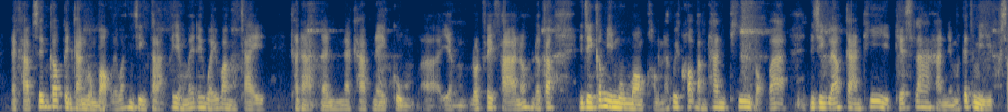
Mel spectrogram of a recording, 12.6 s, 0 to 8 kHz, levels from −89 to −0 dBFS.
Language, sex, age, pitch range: Thai, male, 60-79, 100-140 Hz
